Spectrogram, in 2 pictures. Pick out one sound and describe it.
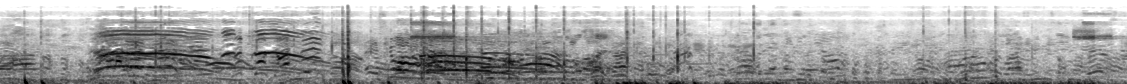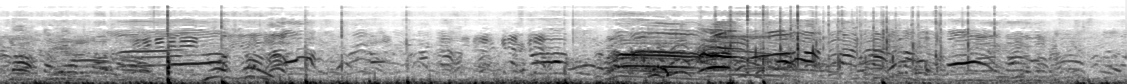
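Young women shout and cheer excitedly outdoors.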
